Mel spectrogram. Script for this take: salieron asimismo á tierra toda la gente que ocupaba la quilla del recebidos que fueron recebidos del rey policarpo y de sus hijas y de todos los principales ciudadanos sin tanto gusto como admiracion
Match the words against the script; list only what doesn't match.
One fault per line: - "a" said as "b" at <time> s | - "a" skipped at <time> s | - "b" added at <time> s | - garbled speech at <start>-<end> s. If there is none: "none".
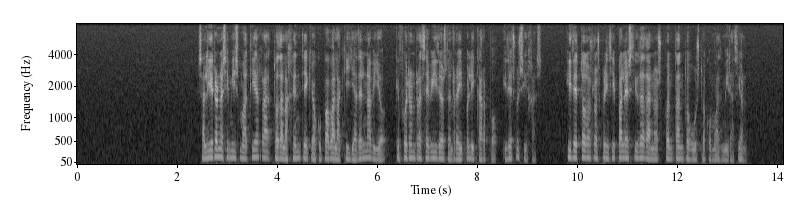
- "recebidos" said as "navío" at 5.8 s
- "sin" said as "con" at 11.7 s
